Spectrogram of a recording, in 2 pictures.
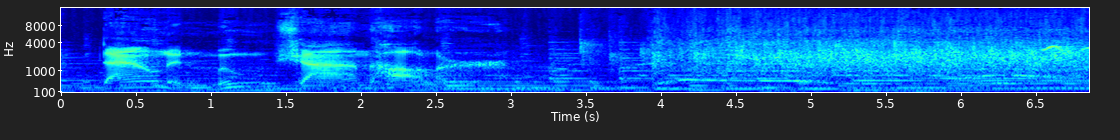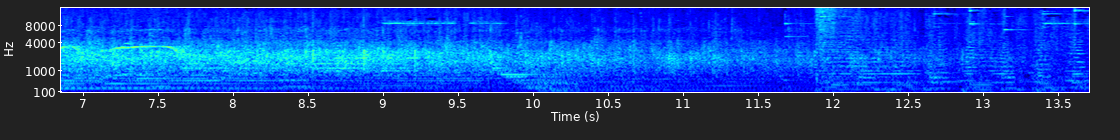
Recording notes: Recorded Live 9/10/2010 at Largo, Los Angeles.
